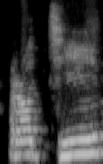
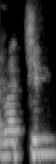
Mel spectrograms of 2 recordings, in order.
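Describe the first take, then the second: First: The vowel is held long. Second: The vowel is kept short. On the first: The speaker calls it right. "rojim harus panjang" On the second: The speaker calls it wrong. "kalau dibaca rojim saja berbeda"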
